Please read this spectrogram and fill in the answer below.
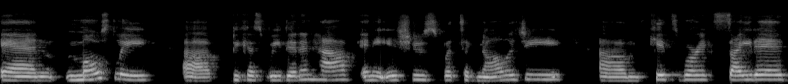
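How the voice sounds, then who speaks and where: A woman with a Spanish accent speaks at a very slow pace and a medium pitch. Her intonation is fairly even, and her loudness stays very even. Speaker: school district EL education leader. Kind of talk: podcast interview.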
